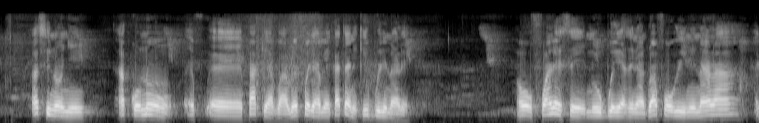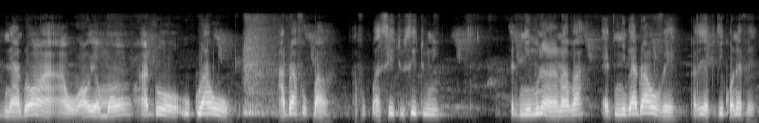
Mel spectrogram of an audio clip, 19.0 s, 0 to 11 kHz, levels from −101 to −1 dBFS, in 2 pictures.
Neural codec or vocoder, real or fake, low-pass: none; real; 7.2 kHz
